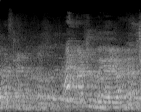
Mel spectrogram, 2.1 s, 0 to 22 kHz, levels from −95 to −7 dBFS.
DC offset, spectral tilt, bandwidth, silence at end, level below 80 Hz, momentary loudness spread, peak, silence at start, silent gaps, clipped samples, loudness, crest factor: under 0.1%; -5 dB/octave; 14.5 kHz; 0 s; -62 dBFS; 6 LU; -16 dBFS; 0 s; none; under 0.1%; -33 LUFS; 16 dB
